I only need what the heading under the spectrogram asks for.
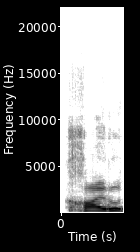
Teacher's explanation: Xayru dedikdə bura xa hərfi boğazın yuxarısından çıxarılacaq. Bunun məxrəci yə hərfi incə hərfdir.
